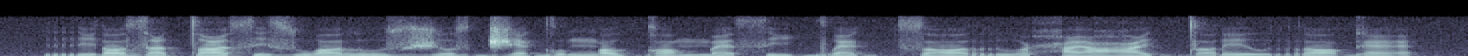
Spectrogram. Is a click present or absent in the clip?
absent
